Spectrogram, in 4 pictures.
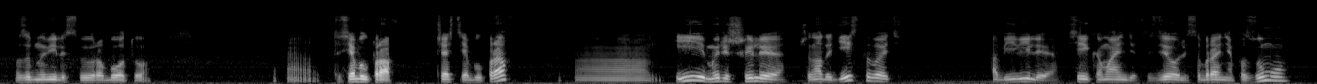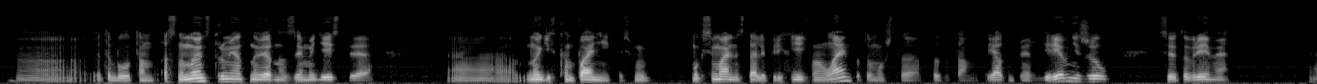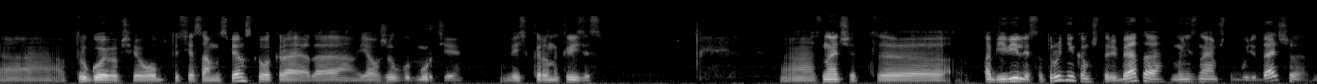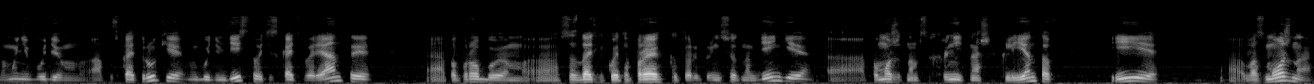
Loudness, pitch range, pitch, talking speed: -25 LUFS, 100-120 Hz, 110 Hz, 125 wpm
